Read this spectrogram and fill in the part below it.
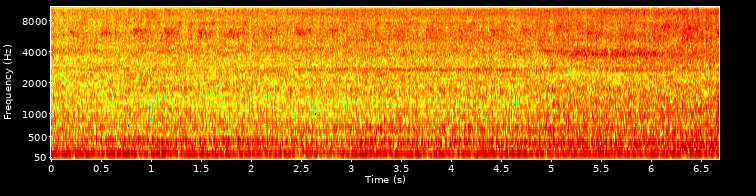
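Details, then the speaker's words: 1994 Mustang with intake, cam and exhaust and a BBK throttle body, idling: a thin, wavering high squeak holds with engine speed over a worm-like whine; owner suspects the tensioner pulley and the smog pump, unconfirmed. "a squeak also i feel like this leak is coming from i feel like this wig is coming from the uh the uh the tensioner pulley but it really sounds like the the whining noise coming from the smog"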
